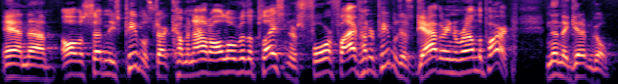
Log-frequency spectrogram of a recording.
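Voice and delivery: ordinary talk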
